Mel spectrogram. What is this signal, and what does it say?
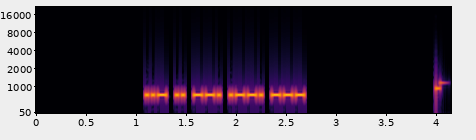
Morse code, heard as a keyed tone, about 39 wpm, 700 Hz. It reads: UIGPO
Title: Code Groups - 5 Letters - 40wpm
